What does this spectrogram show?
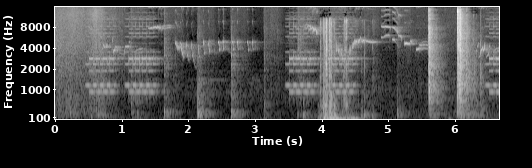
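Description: A telephone rings in repeated bright electronic bursts, mixed with several dull thumps and a loud clattering bang partway through. No one speaks.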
